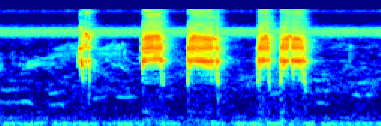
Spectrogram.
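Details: Black francolin calling: a short harsh note, then two loud grating bursts, a pause, and two more rasping bursts, all coarse and broadband against a steady faint high hum.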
